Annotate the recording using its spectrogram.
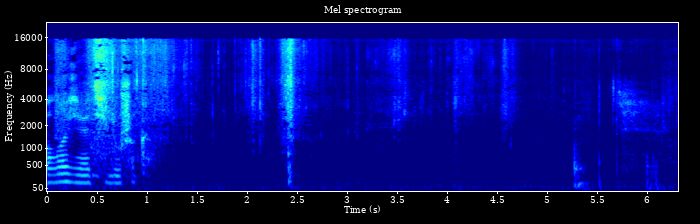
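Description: Plastic wrapping crinkles and rustles as it is handled close by.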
